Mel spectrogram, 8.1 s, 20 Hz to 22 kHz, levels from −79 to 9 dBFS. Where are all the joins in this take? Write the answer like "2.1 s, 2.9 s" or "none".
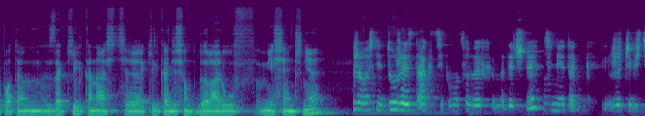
4.4 s, 6.8 s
